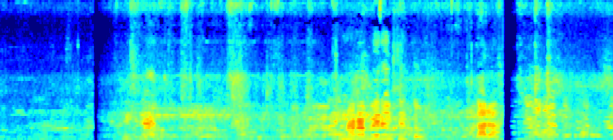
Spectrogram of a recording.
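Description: A crowd of people chatters nearby outdoors.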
